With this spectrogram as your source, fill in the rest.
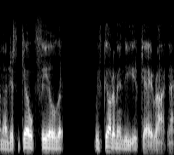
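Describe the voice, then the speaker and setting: A man's very deep, low voice with a northern English accent, dark, mellow tone and ordinary pitch variation, in a dry, close sound with no echo. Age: 60s. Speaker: deck cleaning business owner. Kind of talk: casual chat. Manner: hesitant.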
